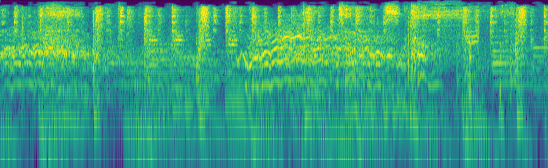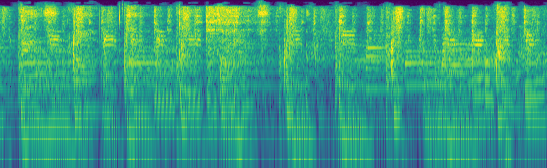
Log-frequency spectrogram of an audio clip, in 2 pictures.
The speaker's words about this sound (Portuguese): é um cavalo, é Gabriel o Relinchador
